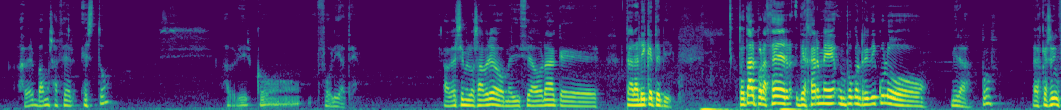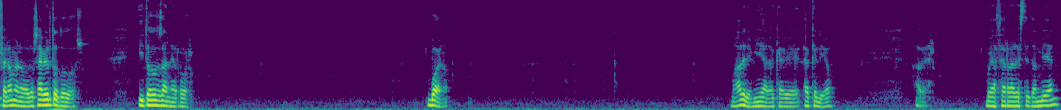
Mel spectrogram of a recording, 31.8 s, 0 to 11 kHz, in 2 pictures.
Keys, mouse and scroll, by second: 1.0-2.6 drag, 2.4 right click, 4.7 click, 18.8 click, 19.6 click, 21.1 click, 21.8 click, 22.5 click, 23.7 click, 24.4 click, 25.0 click, 26.2 click, 26.8 click, 27.6-30.4 drag, 30.9 click.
